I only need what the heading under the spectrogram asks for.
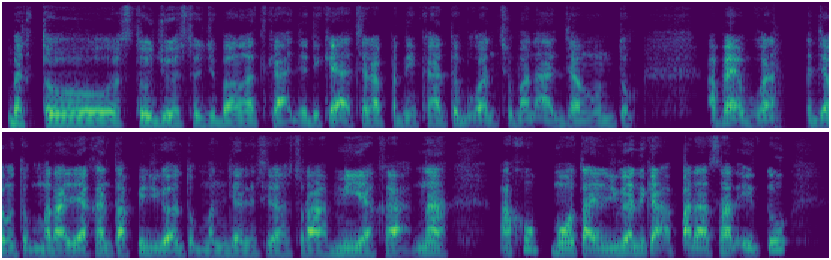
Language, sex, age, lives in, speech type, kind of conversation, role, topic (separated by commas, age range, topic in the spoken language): Indonesian, male, 30-34, Indonesia, conversation, podcast, host, Apa kenangan budaya keluarga yang bikin kamu bangga?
